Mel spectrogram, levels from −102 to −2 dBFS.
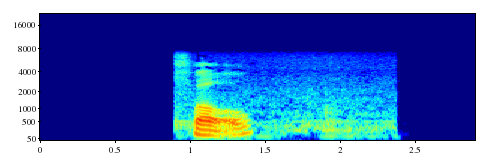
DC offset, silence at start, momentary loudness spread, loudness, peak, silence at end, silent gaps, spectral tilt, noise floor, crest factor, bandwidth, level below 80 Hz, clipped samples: under 0.1%; 0.9 s; 25 LU; -24 LUFS; -8 dBFS; 0.8 s; none; -8.5 dB/octave; -49 dBFS; 22 dB; 7.2 kHz; -68 dBFS; under 0.1%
